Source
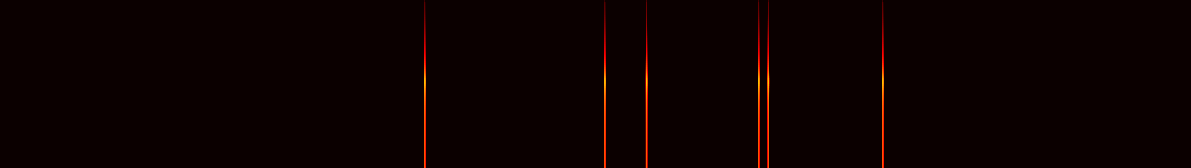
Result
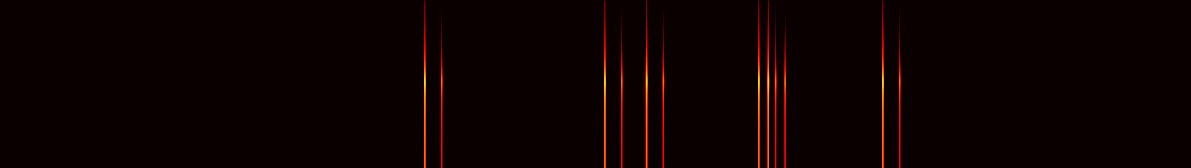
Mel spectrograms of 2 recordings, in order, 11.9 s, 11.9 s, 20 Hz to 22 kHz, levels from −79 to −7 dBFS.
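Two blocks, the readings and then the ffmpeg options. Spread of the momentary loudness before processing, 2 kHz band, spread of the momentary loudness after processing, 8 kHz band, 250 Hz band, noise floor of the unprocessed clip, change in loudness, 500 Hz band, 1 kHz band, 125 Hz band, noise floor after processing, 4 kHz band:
3 LU, +3.0 dB, 16 LU, +3.0 dB, +3.0 dB, -78 dBFS, +3.0 dB, +3.0 dB, +3.0 dB, +3.0 dB, -75 dBFS, +3.0 dB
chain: -af "aecho=1:1:168:0.237,volume=3dB"

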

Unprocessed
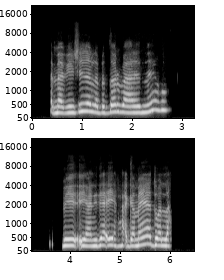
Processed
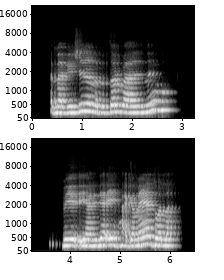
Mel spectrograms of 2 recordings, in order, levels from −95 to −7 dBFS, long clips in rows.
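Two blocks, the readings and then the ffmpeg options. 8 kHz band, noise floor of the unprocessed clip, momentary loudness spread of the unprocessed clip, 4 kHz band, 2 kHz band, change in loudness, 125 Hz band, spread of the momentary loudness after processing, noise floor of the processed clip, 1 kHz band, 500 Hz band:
n/a, under -85 dBFS, 7 LU, +3.0 dB, +6.0 dB, +6.5 dB, +7.0 dB, 8 LU, under -85 dBFS, +6.5 dB, +6.5 dB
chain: -filter_complex "[0:a]afftdn=nr=15:nf=-32,asplit=2[a][b];[b]aecho=0:1:73|146|219:0.596|0.137|0.0315[c];[a][c]amix=inputs=2:normalize=0,volume=5.5dB" -ar 44100 -c:a nellymoser

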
